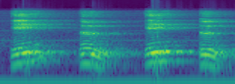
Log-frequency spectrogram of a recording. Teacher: Antérieure, voyelle antérieure, mi-fermée, arrondie. Voyelle, donc, orale, évidemment, orale, antérieure, mi-fermée, arrondie.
